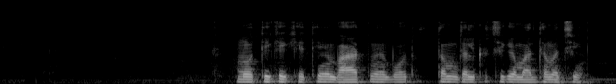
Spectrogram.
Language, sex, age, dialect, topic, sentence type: Maithili, male, 25-30, Southern/Standard, agriculture, statement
